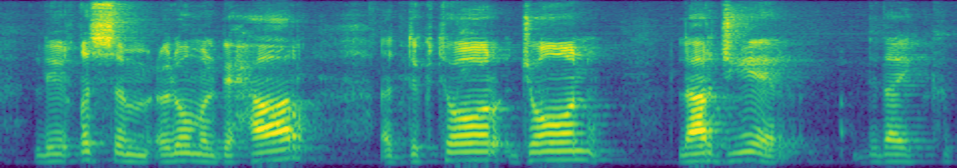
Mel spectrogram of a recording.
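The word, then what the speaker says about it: Largier: حياكم الله وبياكم في قسم علوم البحار للمحاضرة الشيقة بإذن الله سبحانه وتعالى مع الدكتور الزائر لقسم علوم البحار الدكتور جون لارجيير. Did I pronounce it correctly, Doctor?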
